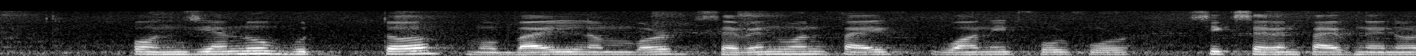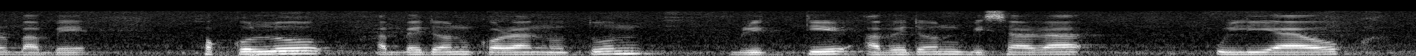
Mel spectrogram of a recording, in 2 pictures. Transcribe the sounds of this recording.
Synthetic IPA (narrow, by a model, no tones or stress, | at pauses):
pɔnzianubʱutːɔmobajlnambɔɹsɛbʱɛnwanpʰajbʱwanetpʰoɹpʰoɹ | siksːɛbʱɛnpʰajbʱnajnɔɹbabɛ | xɔkɔlo | abedɔnkɔɹanotun | bɹitːiɹabedɔnbisaɹa | ulijaɔk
